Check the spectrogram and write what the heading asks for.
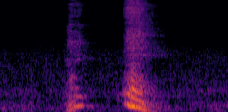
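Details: Late-night allergy sneezes while in bed, ready to sleep: a small sneeze followed by a louder one.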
